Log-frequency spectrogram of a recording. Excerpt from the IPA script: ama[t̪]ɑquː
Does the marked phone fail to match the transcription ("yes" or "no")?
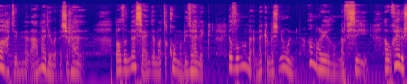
no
